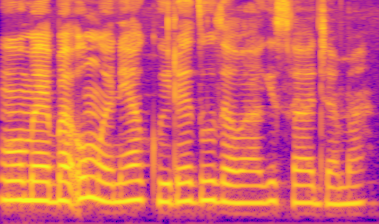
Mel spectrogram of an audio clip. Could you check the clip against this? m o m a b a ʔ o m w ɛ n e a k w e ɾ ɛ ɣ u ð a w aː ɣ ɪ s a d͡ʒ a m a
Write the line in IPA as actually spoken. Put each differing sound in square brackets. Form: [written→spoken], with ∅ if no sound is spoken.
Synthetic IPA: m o m [a→ɛ] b a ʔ o m w ɛ n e a k w [e→i] ɾ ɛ [ɣ→ð] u ð a w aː ɣ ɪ s a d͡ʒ a m a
